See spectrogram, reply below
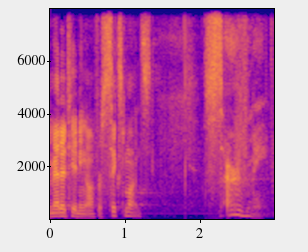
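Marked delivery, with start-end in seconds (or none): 2.0-2.9 a whispered serve me, no voice at all; barely breathed, the word "Serve" unvoiced and soft. Shown as a demonstration. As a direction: breathe "Serve me." as a hushed inner call. The phrase repeated in a hush.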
